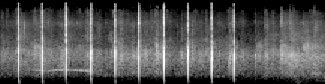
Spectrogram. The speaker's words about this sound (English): Give him applause.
